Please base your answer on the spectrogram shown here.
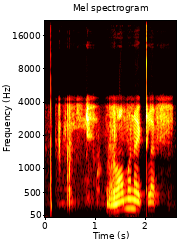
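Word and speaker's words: roman à clef: Roman éclef.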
